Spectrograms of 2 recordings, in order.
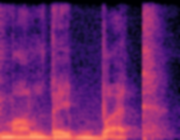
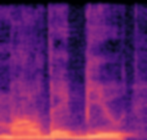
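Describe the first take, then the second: First: The word debut ends with a clear t sound. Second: The word debut ends without a t sound. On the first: The speaker calls it right. "It's model day butt" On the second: The speaker calls it wrong. "It's not model debut"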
